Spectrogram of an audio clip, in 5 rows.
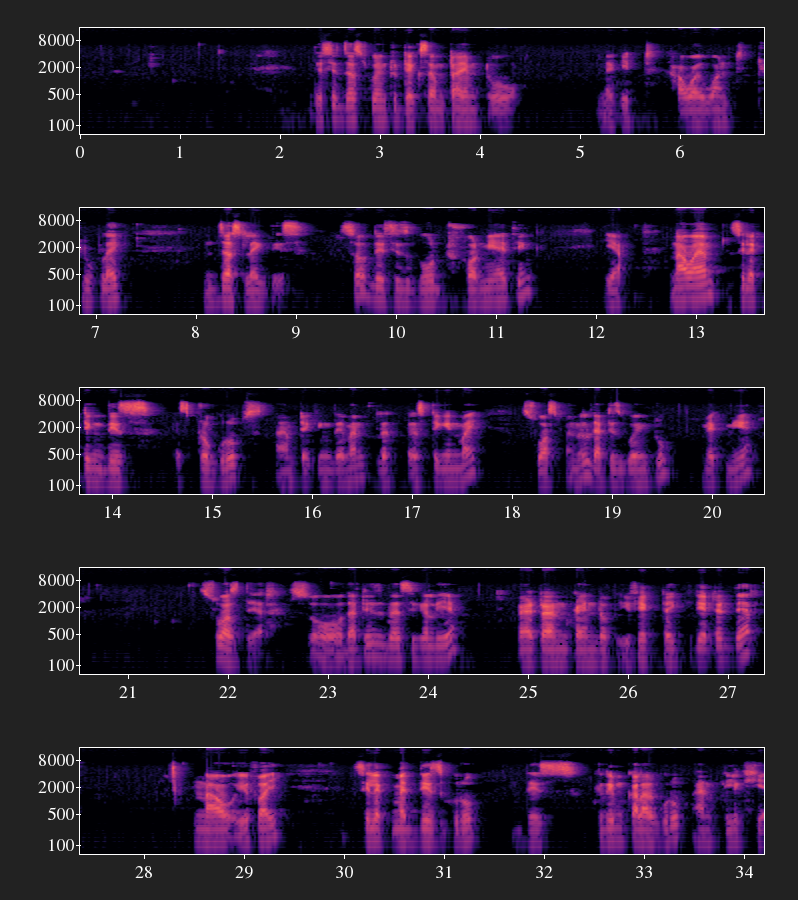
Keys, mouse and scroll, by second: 2.7 typing, 6.0 typing, 8.2-8.8 alt+scroll down 1, 8.8-17.4 drag, 20.6 Delete, 21.5-23.5 drag, 24.0 shift+click, 24.8-27.5 drag, 29.0-29.7 alt+scroll up 1, 29.7-34.2 drag.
